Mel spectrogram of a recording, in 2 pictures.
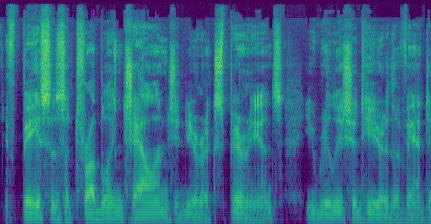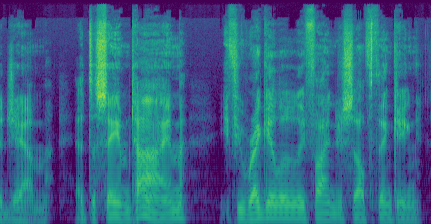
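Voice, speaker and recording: Low-voiced man reviewing, dry close sound. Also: no room sound. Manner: measured, analytical, explanatory. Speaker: audio equipment reviewer. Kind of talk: scripted review narration.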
